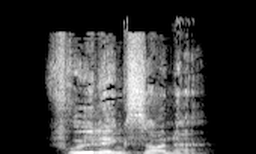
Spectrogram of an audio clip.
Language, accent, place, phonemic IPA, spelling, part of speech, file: German, Germany, Berlin, /ˈfʁyːlɪŋsˌzɔnə/, Frühlingssonne, noun, De-Frühlingssonne.ogg
- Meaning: spring sunshine, spring sun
